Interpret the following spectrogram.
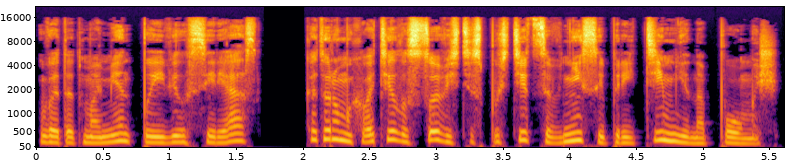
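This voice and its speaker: A woman narrating a novel in the first person with a lively, emotional reading. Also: lowish voice, a little fast, no room sound, clean studio sound. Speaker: audiobook narrator.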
